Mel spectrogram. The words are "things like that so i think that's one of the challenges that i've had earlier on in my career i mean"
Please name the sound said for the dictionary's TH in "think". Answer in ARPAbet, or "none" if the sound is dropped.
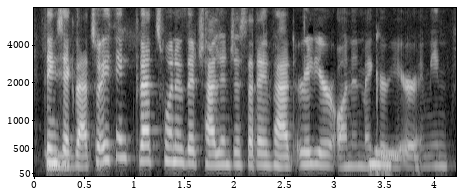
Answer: TH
